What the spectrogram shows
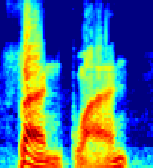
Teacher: Fan is fourth tone, and guan is third tone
